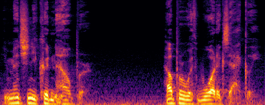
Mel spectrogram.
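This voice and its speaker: An actor voicing a tough, determined street mercenary in a video game, blunt and terse. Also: male voice, on the low side, moderate pace, a little mellow, slightly rough. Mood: probing. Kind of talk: video game character acting.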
